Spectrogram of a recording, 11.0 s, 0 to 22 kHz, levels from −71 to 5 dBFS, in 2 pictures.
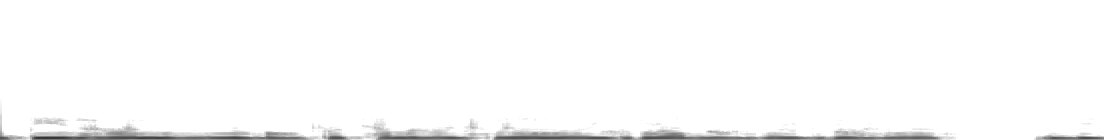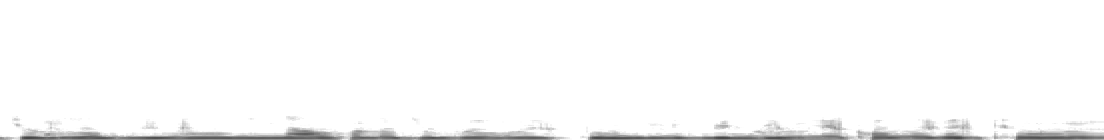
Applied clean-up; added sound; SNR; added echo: neural mask model DeepFilterNet 3.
